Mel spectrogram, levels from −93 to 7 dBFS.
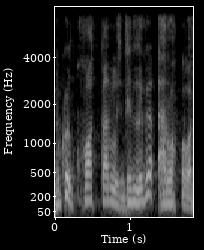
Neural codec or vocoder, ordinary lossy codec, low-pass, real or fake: codec, 24 kHz, 3 kbps, HILCodec; AAC, 48 kbps; 7.2 kHz; fake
